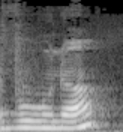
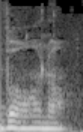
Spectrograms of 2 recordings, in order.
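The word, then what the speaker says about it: Voono: Píše sa to V-O-O-N-O. A pre tie z vás, ktoré ste zvyknuté na angličtinu, tak občas vyslovujete Vono, ale my u nás vo firme vyslovujeme Vono.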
